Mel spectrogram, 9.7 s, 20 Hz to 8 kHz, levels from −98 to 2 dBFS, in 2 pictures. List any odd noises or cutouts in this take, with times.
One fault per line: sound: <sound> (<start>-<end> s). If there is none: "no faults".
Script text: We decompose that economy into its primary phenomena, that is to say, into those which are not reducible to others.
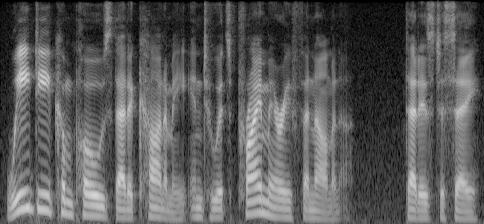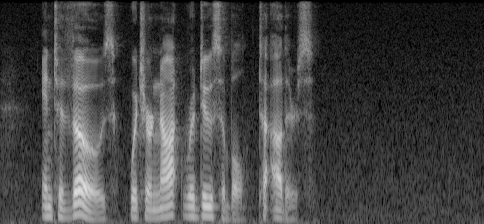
no faults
